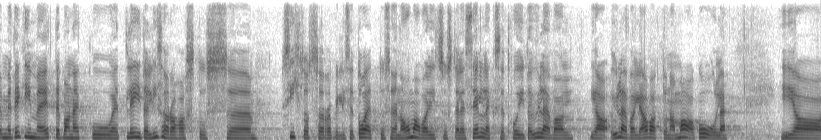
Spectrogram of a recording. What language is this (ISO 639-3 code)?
est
